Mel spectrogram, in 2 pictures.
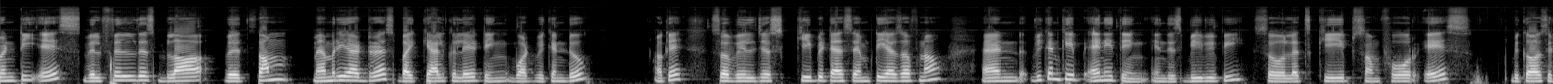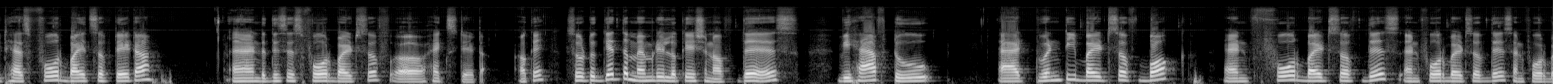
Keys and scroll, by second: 0.7 typing, 3.2 typing, 13.6-14.6 typing.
